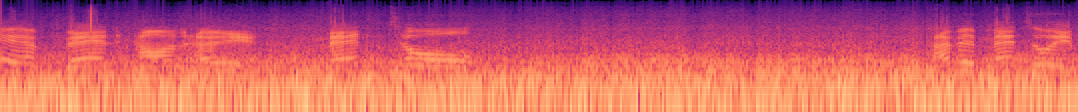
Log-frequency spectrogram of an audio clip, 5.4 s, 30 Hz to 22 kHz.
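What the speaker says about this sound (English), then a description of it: "I actually slowed down so the wind is not unbearable" Heavy, constant wind buffeting the microphone while riding a Suzuki GSX-R 750 motorcycle, a loud low roar throughout, with bursts of bird-like chirps over it.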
